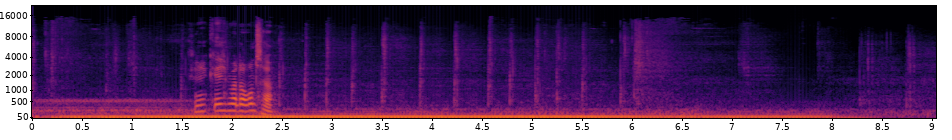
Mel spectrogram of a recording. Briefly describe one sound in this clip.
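Footsteps tap steadily on hard stairs.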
